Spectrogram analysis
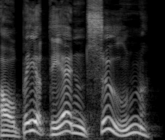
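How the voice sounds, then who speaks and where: A man's voice: fairly high pitch, big pitch swings, slow pace, darkish tone, voice pushed up. A man voicing a reluctant, wary male servant, hesitant and protesting, in a storybook tale. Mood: breathless surprise.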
